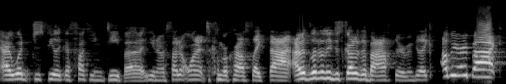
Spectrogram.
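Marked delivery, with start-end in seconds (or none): 4.4-5.0 high-pitched, put-on breezy call; put-on breezy excuse. Driver excusing herself to hide in the bathroom, put-on breezy.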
